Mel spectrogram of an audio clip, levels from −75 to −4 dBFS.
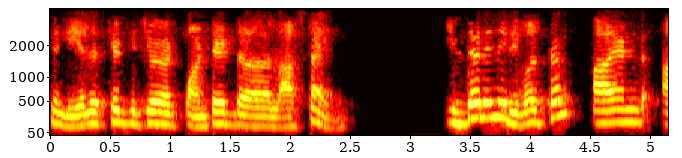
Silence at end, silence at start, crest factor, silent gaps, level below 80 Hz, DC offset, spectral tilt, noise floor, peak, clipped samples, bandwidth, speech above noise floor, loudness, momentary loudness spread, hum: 0 s; 0 s; 16 dB; none; -60 dBFS; under 0.1%; -10.5 dB/octave; -75 dBFS; -4 dBFS; under 0.1%; 4 kHz; 56 dB; -19 LUFS; 7 LU; none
